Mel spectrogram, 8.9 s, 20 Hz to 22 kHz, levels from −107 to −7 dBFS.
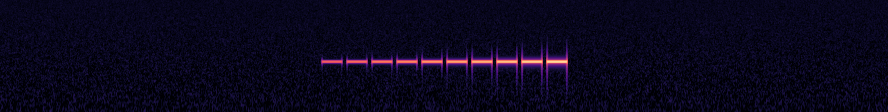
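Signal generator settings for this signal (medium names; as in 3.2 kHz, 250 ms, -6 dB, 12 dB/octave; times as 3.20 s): level ladder 2.7 kHz -38.5 dBFS, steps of 3 dB, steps 10, 0.20 s 0.05 s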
